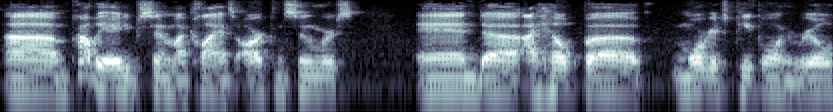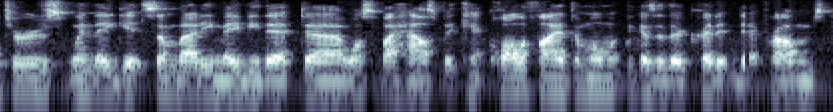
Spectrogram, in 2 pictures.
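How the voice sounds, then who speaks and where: Low-voiced Texan man in his fifties. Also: normal speed, dull audio. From Texas. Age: 50s. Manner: relaxed, hesitant with many uhs. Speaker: guest. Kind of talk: casual self-introduction. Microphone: video call.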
